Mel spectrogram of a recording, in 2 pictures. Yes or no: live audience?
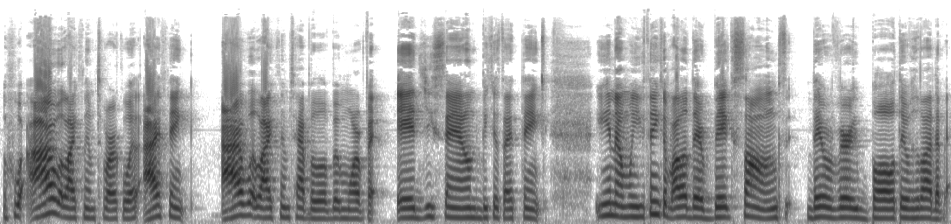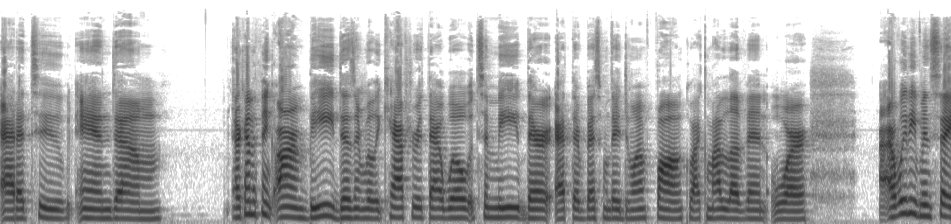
no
